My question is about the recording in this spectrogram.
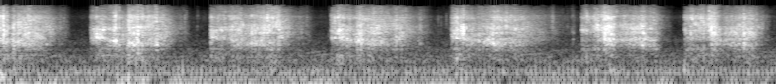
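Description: Repeated scraping, crunching strokes of digging in wet beach sand, about one a second, following a razor clam's burrow.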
